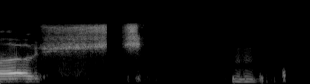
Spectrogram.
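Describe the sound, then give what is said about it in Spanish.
A voice imitates a crash cymbal roll: a short vocal sound leads into a sustained hissing wash, then a brief second hiss, and a moment of talking follows after a pause. “No es cierto, un roll, un roll de Crash que es como...”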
